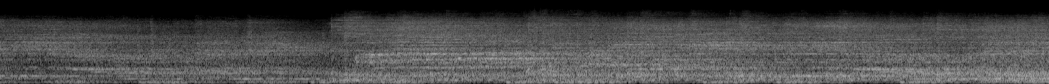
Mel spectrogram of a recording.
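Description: Rock music played over an ice rink's sound system for an ice dance program. It gets louder and fuller about three seconds in.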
